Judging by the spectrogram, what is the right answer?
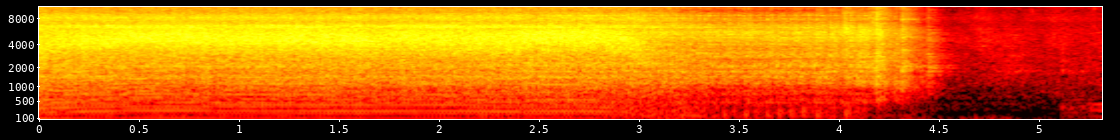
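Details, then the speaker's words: New Poulan Pro PP428S string trimmer two-stroke, run without choke; high buzzy rev holds briefly then sags and dies within seconds; carb suspected too lean from factory setting. "for more than a few seconds it started to die so I'm assuming it's too lean"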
